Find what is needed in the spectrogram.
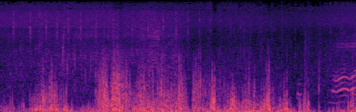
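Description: Wind rumbling loudly on an action camera's microphone, mixed with irregular crunching steps on a dirt and gravel trail while a mountain bike is pushed uphill.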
